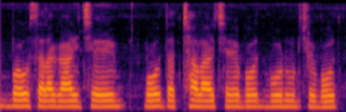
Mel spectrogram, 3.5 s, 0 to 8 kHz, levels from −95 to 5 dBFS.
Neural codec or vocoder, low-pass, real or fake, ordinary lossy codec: vocoder, 22.05 kHz, 80 mel bands, HiFi-GAN; 7.2 kHz; fake; none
